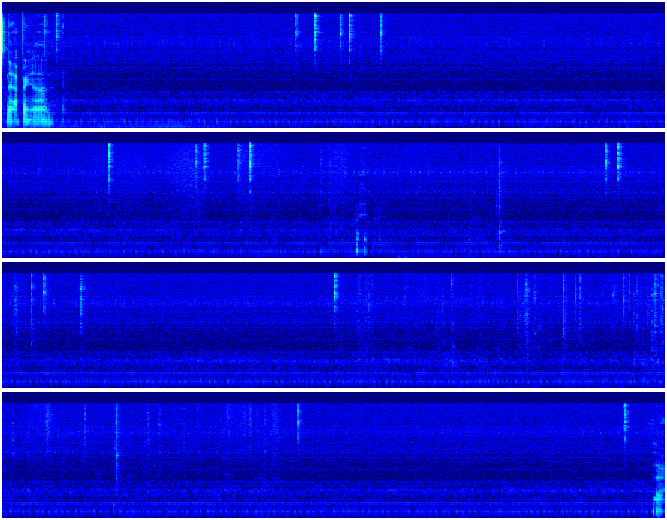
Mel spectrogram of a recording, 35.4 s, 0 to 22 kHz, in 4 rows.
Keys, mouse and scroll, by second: 3.6 click, 4.2 click, 4.6 click, 10.2 click, 11.5 click, 12.1 click, 17.4-22.1 drag, 22.4 scroll, 23.7 middle click, 26.9 i, 26.9 shift+n, 28.4 i, 30.2 ctrl+i, 34.8 click.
